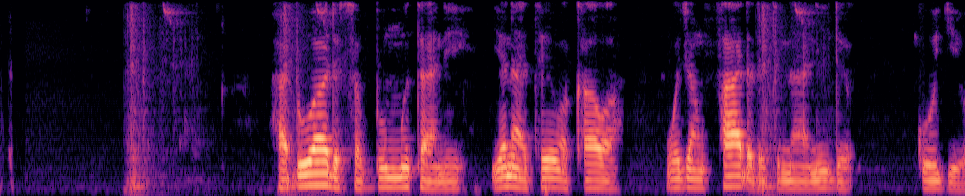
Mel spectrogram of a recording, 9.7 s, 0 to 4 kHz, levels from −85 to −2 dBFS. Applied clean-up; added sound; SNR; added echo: none; Squeak; 19 dB; none.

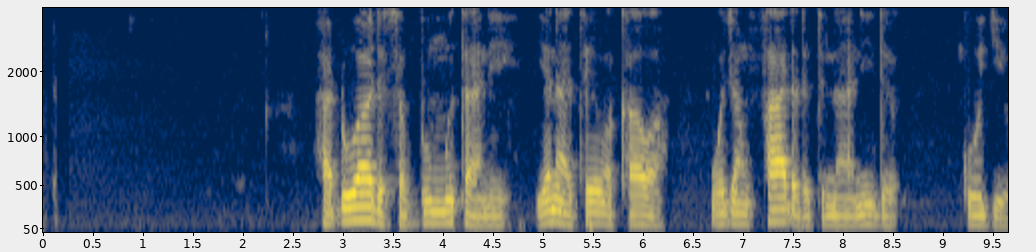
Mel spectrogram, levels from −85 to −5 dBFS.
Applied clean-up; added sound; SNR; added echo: none; none; none; none.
